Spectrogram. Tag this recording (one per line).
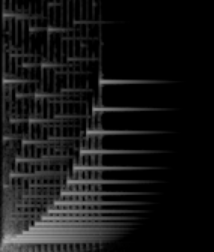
found
game
item
whosh
magic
